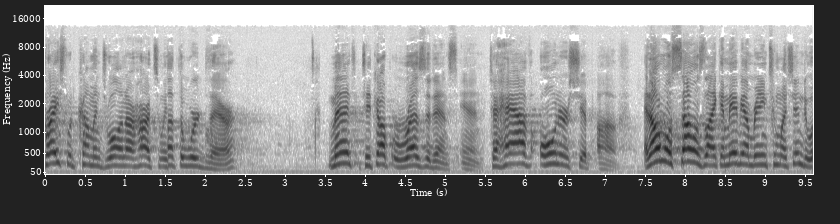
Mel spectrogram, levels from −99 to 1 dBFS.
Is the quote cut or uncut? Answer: cut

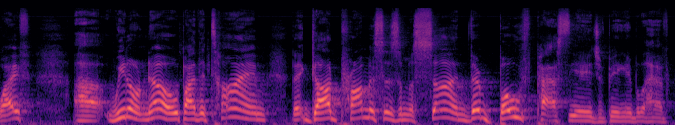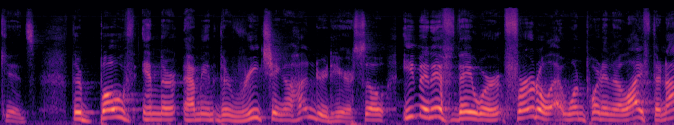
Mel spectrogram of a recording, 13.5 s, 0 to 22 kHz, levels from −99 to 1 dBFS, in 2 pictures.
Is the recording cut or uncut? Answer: cut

